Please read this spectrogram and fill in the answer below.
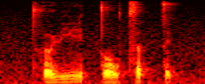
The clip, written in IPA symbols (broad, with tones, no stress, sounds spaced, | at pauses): t̪ʰ ɵ˨˥ ɥ j iː˧ t̚ t̪ o˨˧ w t͡s ɐ˧ t̚ t̪ ɪ˧ k̚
